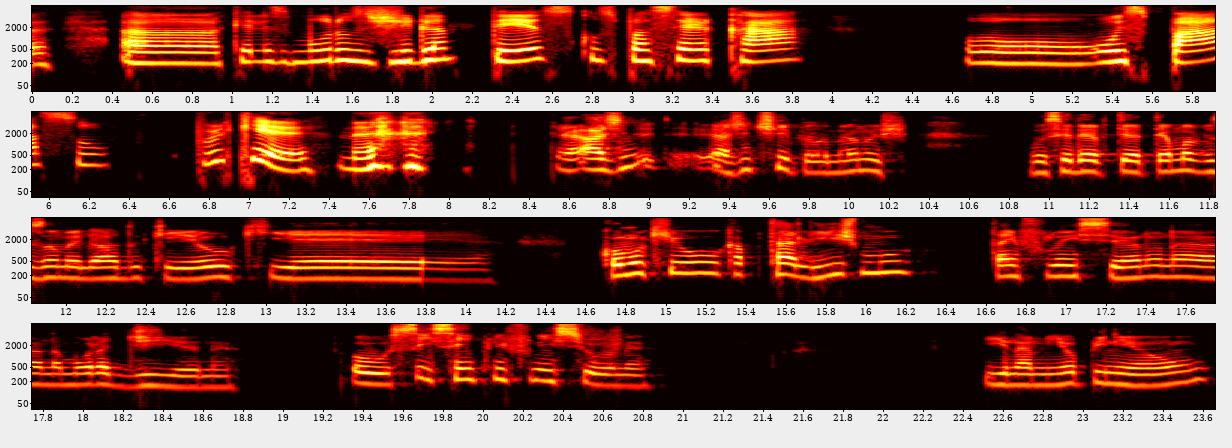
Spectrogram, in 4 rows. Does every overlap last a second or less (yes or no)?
yes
